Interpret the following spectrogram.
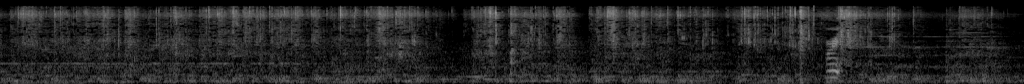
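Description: Crinkling and rustling of thin clear plastic packaging as a toothbrush handle is worked out of its plastic wrap, a steady run of small crackles.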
